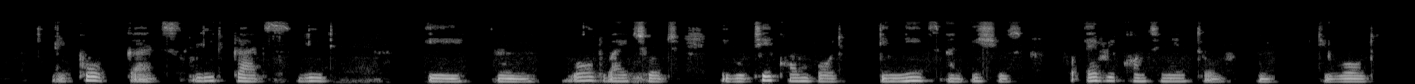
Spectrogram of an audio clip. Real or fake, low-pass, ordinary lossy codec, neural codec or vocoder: real; none; none; none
